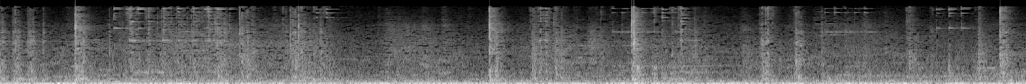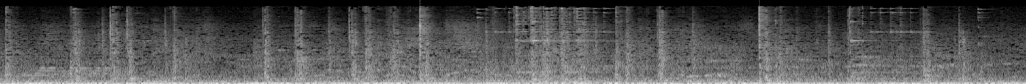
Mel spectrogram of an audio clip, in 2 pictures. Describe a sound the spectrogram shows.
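A pinball machine plays electronic chimes and tones.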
